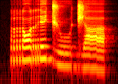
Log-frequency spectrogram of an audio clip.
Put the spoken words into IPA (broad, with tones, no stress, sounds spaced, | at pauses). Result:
r ɔ˦ r e˦ d͡ʒ uː˨ d͡ʒ a˨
